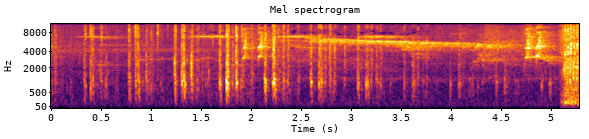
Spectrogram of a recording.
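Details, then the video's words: Horse hooves clip-clopping in an uneven run of sharp knocks, a thin high whinny-like tone drifting across the middle, outdoors with a burst of noise at the end. "Learn Neighing, Snorting and Galloping Sound Effects of Horses"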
